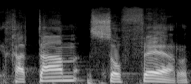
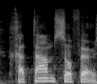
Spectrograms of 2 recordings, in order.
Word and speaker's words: Hatam Sofer: Chatam Sofer, Sephardi pronunciation. Obviously, some of the consonants are slightly different, and the emphasis tends to be on the last syllable.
